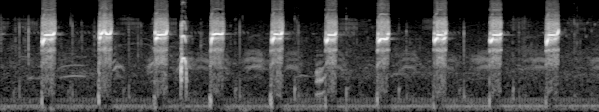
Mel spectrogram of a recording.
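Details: Francolin (teetar) calling: a steady series of about eleven short, sharp, high notes, one roughly every two-thirds of a second, with one brief lower note slipped in near the start; otherwise quiet.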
